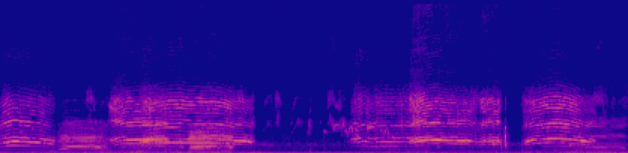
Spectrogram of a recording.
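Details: Sheep and lambs meeting, lambs drinking milk, with bells: repeated wavering, harmonic-rich bleats in long bursts, two main bouts separated by a quieter gap, over a steady low hum.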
